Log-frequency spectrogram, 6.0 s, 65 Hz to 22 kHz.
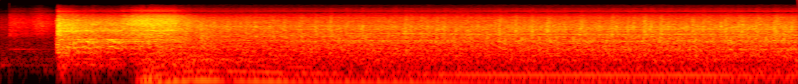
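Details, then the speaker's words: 2001 C5 Corvette LS1, restarted after sitting for years: lumpy, uneven idle with a loose hollow knock over loud hiss; oil pressure good but it feels like a misfire; it earlier threw the belt, tensioner suspected worn. "Way better that time. Oil pressure is good, but it feels like it has a misfire."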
